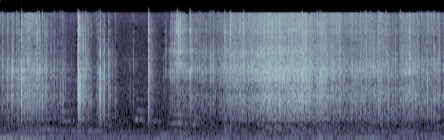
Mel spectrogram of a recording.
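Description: Fingers dig into a pink plastic bowl full of small cream plastic faux pearl beads and scoop up a handful, making the beads clink together. A few sharp, bright clicks come first, then the beads build into a denser, steadier rattling crackle that stays mostly in the high range.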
